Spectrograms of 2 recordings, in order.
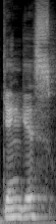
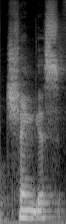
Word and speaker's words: Genghis: the game grandson of the great genghis or changus for you pronunciation sticklers out there kubla khan was the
